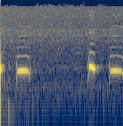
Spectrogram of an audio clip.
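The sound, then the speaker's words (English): A common cuckoo calls clearly, its soft hooting notes falling into the familiar two-note cu-coo pattern, repeated with short pauses and no voices around. “Birdsong is heard frequently in the music of the masters, and no bird has been so often evoked in song and symphony as the cuckoo.”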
